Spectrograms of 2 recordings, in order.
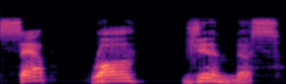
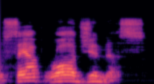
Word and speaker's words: Saprogenesis: band saprogenesis pronounced oh so he pronounced sap Raw jinnus so sap raw Janus zap Roger this okay it's kind of a tongue twister laugh out loud we've been around since 2019.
